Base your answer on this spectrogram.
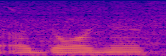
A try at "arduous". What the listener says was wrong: It's ARD. So sound those first three out together.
